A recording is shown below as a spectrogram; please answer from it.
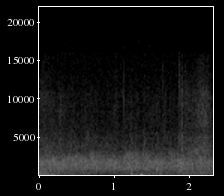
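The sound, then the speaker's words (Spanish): An audience applauds for a volunteer who has come up to join the speaker, a steady, dense wash of clapping that holds at an even level throughout, with a brief low thump partway through and no one speaking. “Un aplauso a Dios por este hermano que ya nos está acompañando.”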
